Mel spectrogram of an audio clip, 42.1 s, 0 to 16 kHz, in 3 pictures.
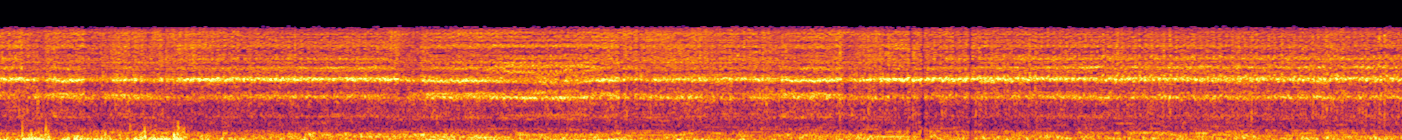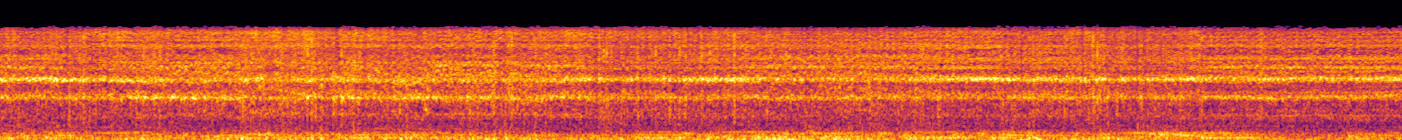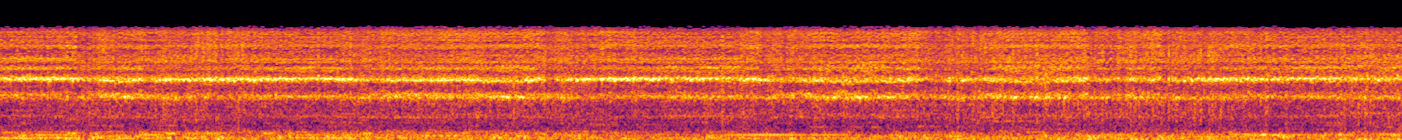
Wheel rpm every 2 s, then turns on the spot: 160, 160, 160, 160, 160, 160, 160, 160, 170, 160, 160, 170, 170, 160, 160, 160, 160, 160, 160, 160, 160.
none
